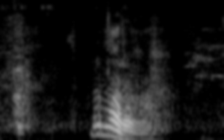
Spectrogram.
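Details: Dobermann dog giving a single voiced, harmonic bark of about half a second that swells and then fades, preceded by brief soft voice-like sounds in a quiet indoor setting.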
